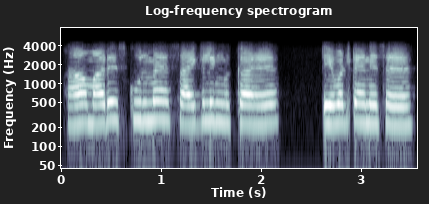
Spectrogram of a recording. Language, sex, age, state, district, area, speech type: Hindi, male, 18-30, Rajasthan, Bharatpur, urban, conversation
